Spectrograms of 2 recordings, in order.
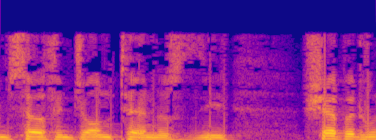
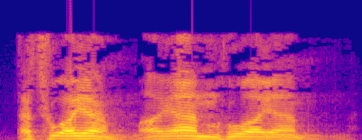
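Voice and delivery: solemn proclamation; 6 dB louder than usual. Acted. Preacher voicing God's own name.

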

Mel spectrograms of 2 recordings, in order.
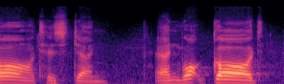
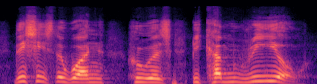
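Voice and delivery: ordinary talk, nothing marked

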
